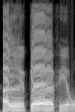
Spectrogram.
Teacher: pada lafal ru di sini ra tebal, yaitu ra tafkhim. Ra-nya dibaca dengan tebal.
